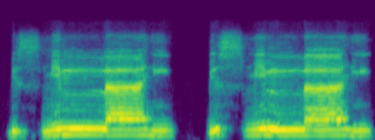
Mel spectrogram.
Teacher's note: Lidah cenderung dan bunyi keluar dari tepi kiri dan kanan. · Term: sifat inhiraf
